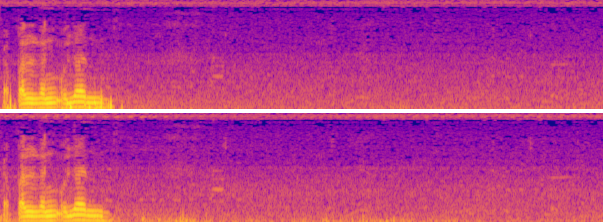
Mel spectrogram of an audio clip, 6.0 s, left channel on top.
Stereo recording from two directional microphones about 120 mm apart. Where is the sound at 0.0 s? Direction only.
Centre (ahead or behind).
